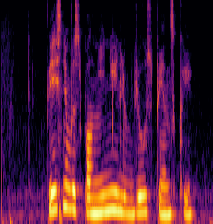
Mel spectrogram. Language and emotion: Russian, neutral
